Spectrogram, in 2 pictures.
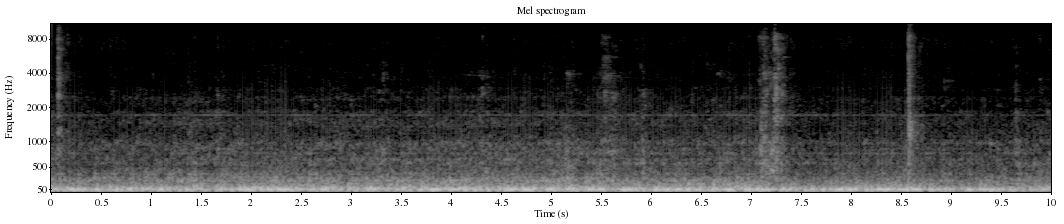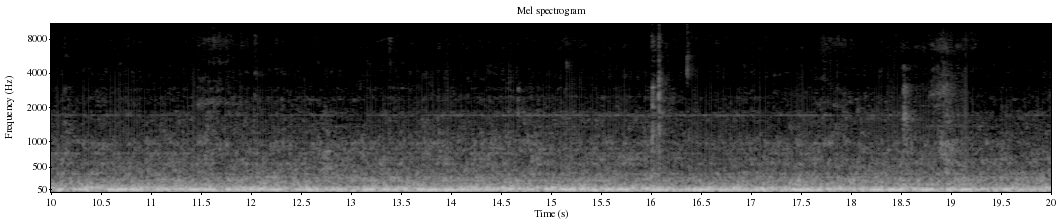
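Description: Steady low rumble throughout, with a handful of short, sharp metallic clicks as the steel springs and plates of a compressor discharge valve are handled and fitted onto the valve seat.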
